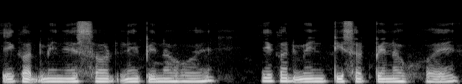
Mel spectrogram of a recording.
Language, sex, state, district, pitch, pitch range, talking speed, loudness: Hindi, male, Arunachal Pradesh, Longding, 135 Hz, 130-135 Hz, 205 wpm, -15 LUFS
